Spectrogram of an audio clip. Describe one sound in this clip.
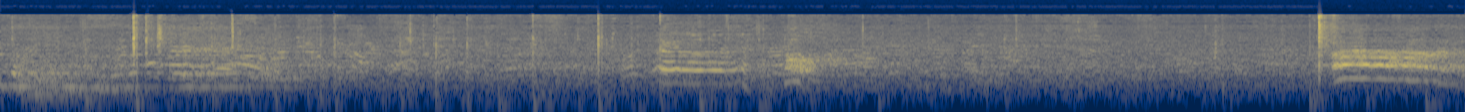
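Bamboo swords clack together sharply.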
